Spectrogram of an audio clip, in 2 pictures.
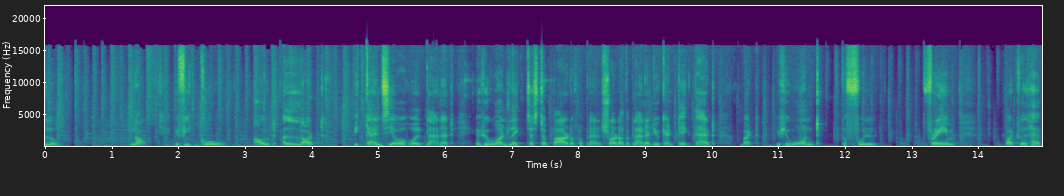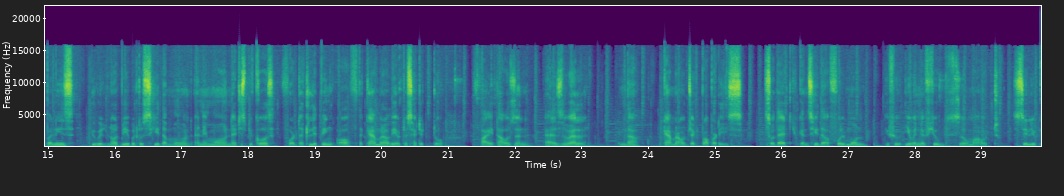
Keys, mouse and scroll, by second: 0.6 KP_0, 0.8-1.7 scroll up 5, 1.7-2.0 scroll up 1, 2.0-3.4 scroll down 3, 4.5 ctrl+z, 6.2 g, 7.4 g, 14.3-14.7 scroll down 4, 14.7-15.4 scroll up 6, 15.9 scroll up 1, 16.6-17.0 scroll down 1, 17.0 scroll up 1, 17.2-17.6 scroll down 1, 18.4 click, 20.1-21.5 drag, 21.5 KP_0, 26.3-26.7 scroll down 5, 26.7-27.1 middle drag, 27.1-27.6 scroll down 6, 27.6 middle click, 28.2 g, 29.6 KP_0.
